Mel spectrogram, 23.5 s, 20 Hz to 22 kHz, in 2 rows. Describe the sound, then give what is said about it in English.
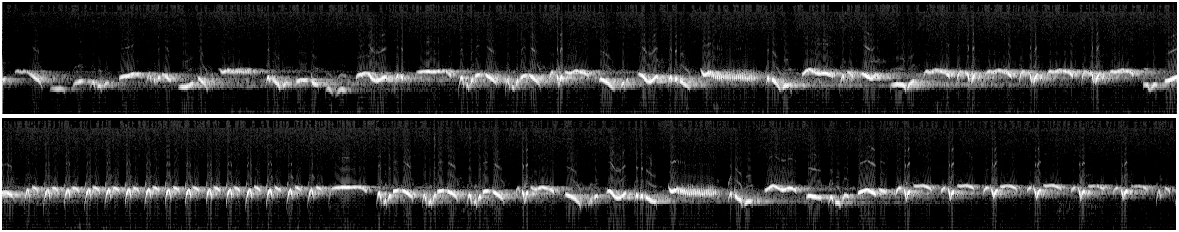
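Pacific wren song slowed to quarter speed becomes a long run of clear, warbling whistled notes that swoop up and down, broken midway by a rapid buzzy trill, then continuing in looping phrases with no pauses. “The bird, with its speeded-up time sense, must feel as if it had sung the equivalent of an operatic aria. Let's listen again, but this time with the song slowed down to 1/4 speed.”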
